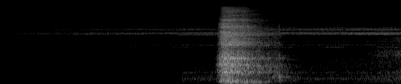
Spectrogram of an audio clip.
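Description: Steady, high chirring of crickets in a night-time forest ambience, with one loud breathy sigh a little over two seconds in.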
